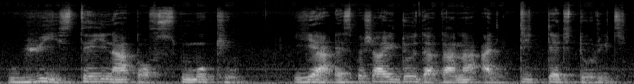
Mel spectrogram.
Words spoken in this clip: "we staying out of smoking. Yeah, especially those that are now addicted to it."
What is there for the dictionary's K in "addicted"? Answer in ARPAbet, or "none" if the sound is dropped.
none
